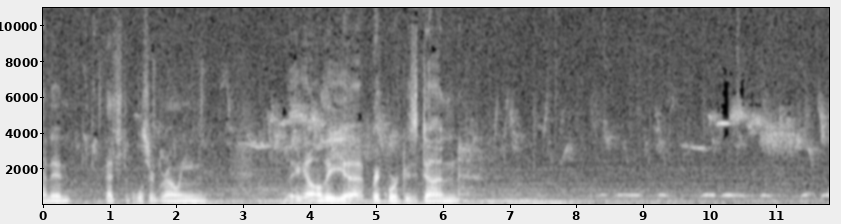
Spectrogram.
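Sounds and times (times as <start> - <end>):
speech: 0.0 - 2.6, 3.6 - 6.4
birds chirping and tweeting in a community garden: 0.0 - 11.7
steady low cooing: 8.3 - 11.7.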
